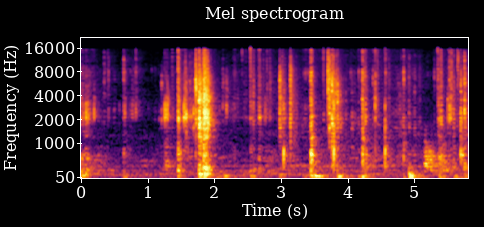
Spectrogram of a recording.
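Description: A thinning light blue soap bar is scraped and sliced with a knife over a pile of soap shavings. Irregular bursts of bright, crisp scraping and crackling follow one another with quiet gaps between strokes, the sound sitting mostly in the high range.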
